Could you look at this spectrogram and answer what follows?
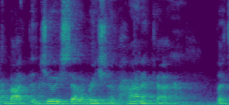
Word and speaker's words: Chanukah: celebration of Hanukkah, but sometimes you see it written Chanukah, CH. And that's kind of a peculiarity of moving from the Hebrew language to the English language. And that CH is pronounced, you hear people speaking Yiddish and you've got this strong sound in it.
